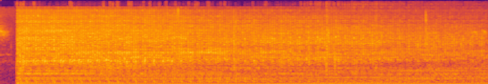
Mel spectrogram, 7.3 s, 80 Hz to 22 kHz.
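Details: 2008 Audi A6 (DPF warning, oil pressure warning, shaking under acceleration) just started. Steady idle with a fast, regular tapping of about two per second over the rumble; an abnormal knock, cause unknown.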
